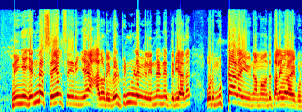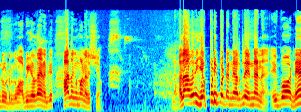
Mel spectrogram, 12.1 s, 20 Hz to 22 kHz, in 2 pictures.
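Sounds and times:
man speaking: 0.2 - 8.2, 9.4 - 12.0
crow cawing: 7.0 - 7.6, 8.2 - 9.7.

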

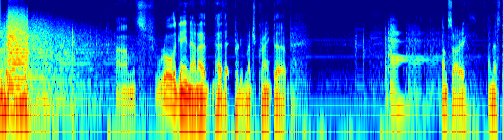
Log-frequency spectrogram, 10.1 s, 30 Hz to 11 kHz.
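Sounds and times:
overdriven electric guitar notes: 0.0 - 2.3, 7.1 - 9.2.

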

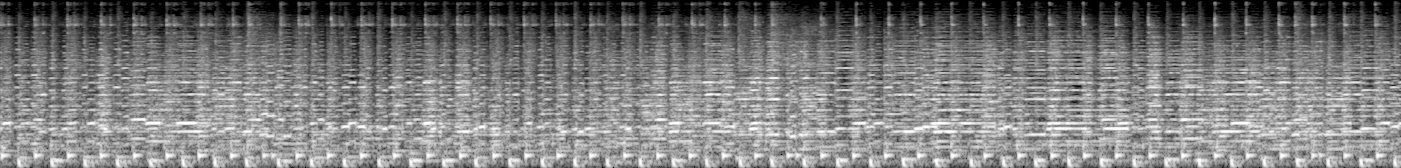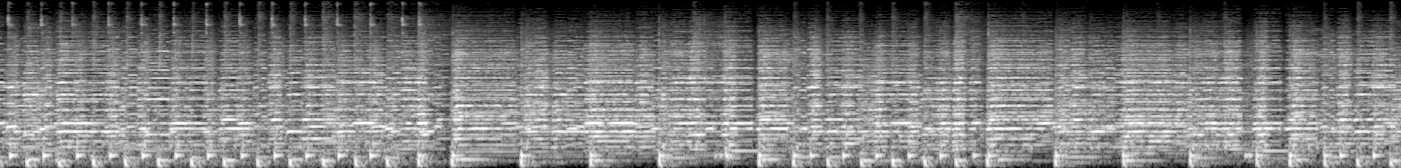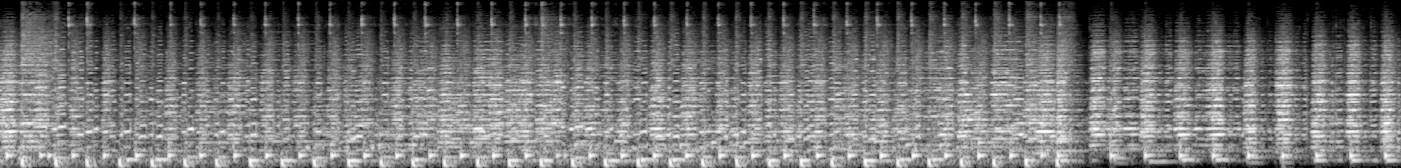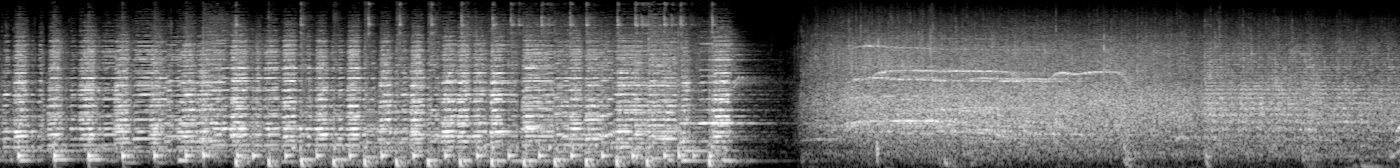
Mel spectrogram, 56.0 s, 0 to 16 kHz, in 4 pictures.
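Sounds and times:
fast accordion melody: 0.0 - 49.9
audience applause: 49.9 - 56.0
whistles from audience: 50.4 - 53.7.

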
